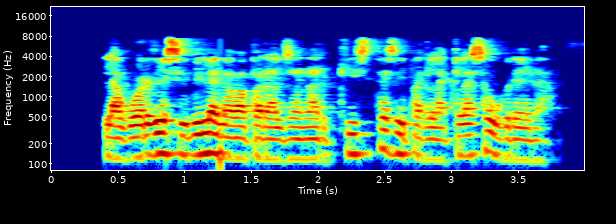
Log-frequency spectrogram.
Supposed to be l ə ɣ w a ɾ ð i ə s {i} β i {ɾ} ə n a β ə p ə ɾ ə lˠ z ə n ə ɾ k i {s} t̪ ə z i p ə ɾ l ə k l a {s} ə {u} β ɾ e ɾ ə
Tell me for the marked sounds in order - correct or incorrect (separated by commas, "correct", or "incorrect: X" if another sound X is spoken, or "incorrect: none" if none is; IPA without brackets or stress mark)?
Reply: correct, incorrect: l, correct, correct, correct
